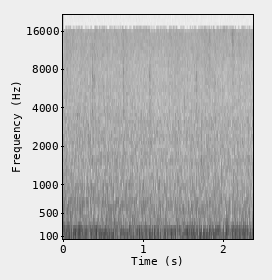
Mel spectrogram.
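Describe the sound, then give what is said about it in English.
A car driving through roundabouts: a loud, steady low rumble of engine and road noise that holds evenly throughout, with no voices. “guys, I am driving and going through roundabouts, and look, I'm trying to be as safe as possible”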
